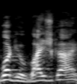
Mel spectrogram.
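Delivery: imitated Yiddish accent. Retelling what people in the Catskills asked: imitating a Yiddish accent. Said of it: "everybody spoke with a Yiddish accent".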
